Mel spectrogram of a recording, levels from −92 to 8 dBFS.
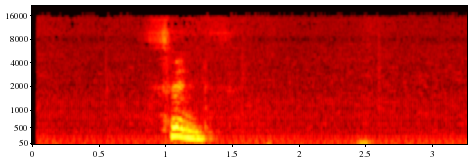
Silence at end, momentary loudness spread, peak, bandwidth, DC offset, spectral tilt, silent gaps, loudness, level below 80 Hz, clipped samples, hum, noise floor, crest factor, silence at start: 0.75 s; 28 LU; -2 dBFS; 17 kHz; under 0.1%; -6 dB/octave; none; -17 LUFS; -48 dBFS; under 0.1%; none; -46 dBFS; 22 dB; 0.9 s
